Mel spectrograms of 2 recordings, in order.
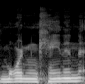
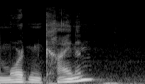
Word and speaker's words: Mordenkainen: apprentices before we assume his name has been pronounced morning Kanan and Morton Kynan as far as I know both are correct all right would you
